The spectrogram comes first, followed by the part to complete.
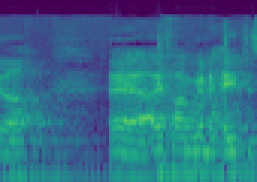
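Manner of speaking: ordinary talk, nothing marked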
